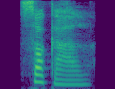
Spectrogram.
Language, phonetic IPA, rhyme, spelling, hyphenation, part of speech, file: Hungarian, [ˈsɒkaːlː], -aːlː, szakáll, sza‧káll, noun, Hu-szakáll.ogg
- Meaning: beard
